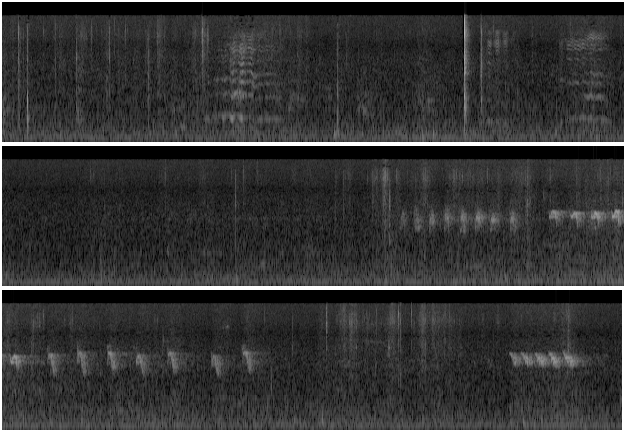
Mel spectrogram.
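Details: Young Nigerian Dwarf does and an older male Nigerian Dwarf, newly brought home: after quiet rustling, a run of short, high, bleating calls comes in quick succession, then one more brief burst near the end.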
